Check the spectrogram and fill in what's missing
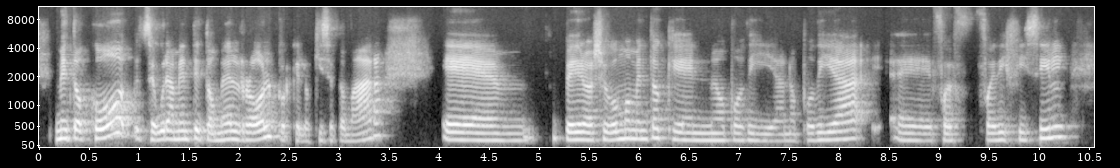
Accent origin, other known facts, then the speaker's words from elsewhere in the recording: Argentina; moved away as an adult; now in United States; la primera vez que me fui de Argentina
